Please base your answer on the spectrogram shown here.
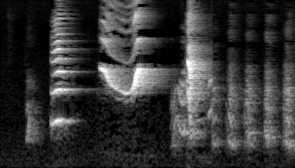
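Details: Talking quaker parrot (monk parakeet): a short low note, a clear harmonic call, a long swooping whistled phrase, a harsh squawk, then four soft evenly spaced chattering syllables.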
